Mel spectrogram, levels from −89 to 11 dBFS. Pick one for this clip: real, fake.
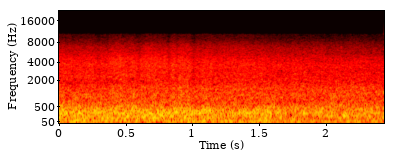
real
